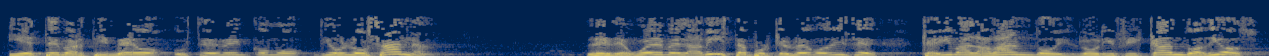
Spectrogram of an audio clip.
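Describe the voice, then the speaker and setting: A male pastor delivers a sermon in a high, gravelly, husky voice, speaking a little slowly with lively intonation. He leans on emphatic repetition and rhetorical questions. The dull, lo-fi recording carries the long echo of a church hall.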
